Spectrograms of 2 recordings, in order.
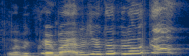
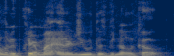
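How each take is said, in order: First: High, loud and quick, like a joyful cry; excited shout. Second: Said in the usual way. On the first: Real, not acted. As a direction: belt it out gleefully, going up at the end. Same line shouted up high.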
